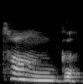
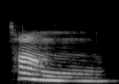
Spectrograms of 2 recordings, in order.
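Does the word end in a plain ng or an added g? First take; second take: added g; plain ng. First: It ends with an audible g sound. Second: It ends in a plain ng sound. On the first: The speaker calls it wrong. "It's not tongue. You don't say the g sound" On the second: The speaker calls it right. "the N and G in that word sounds ng"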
